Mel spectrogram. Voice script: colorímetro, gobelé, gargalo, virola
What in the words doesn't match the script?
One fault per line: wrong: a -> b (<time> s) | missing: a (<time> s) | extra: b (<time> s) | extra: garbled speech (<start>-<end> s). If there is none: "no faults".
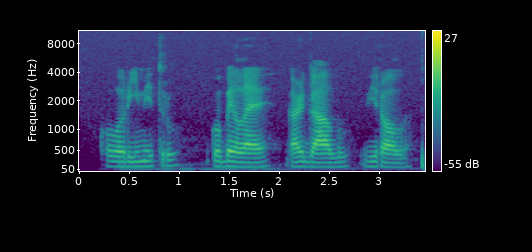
no faults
